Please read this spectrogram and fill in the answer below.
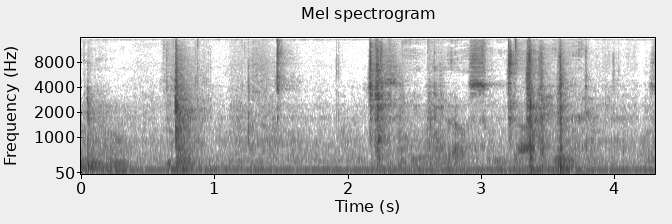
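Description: Scattered sharp metallic clicks and clinks of hand tools and a socket being handled during an engine teardown, thickest near the end, with one brief high ring about three seconds in, over a low steady hum.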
